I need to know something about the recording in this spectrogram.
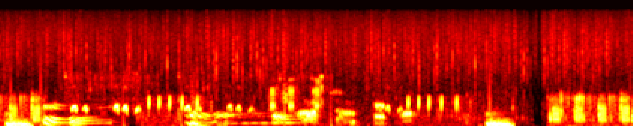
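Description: Low, muffled grunting and rumbling calls from fish, a series of gurgly pulses and burbling bursts that come and go in irregular clusters, with short gaps between them and no talking.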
